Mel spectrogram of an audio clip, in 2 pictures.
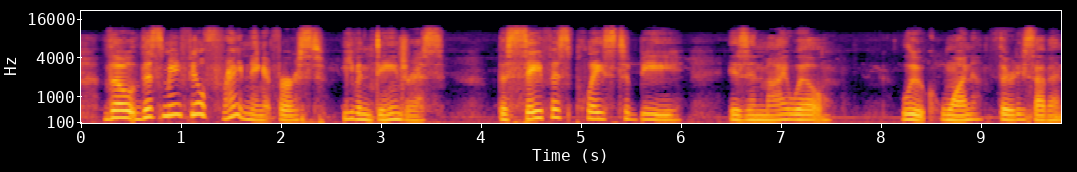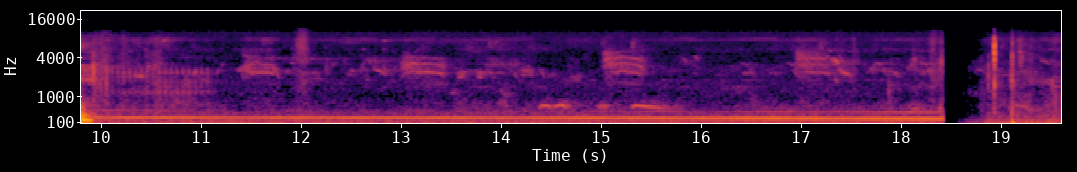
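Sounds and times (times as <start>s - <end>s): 
steady low hum: 0.0s - 18.5s
speech: 0.2s - 7.6s, 8.2s - 10.0s
woodpecker chirping outdoors: 6.0s - 8.9s, 10.0s - 18.4s.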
